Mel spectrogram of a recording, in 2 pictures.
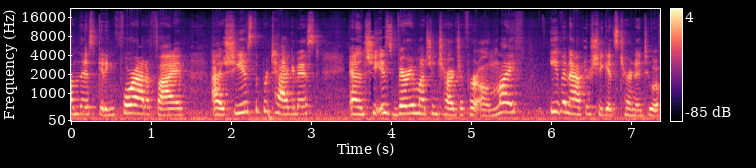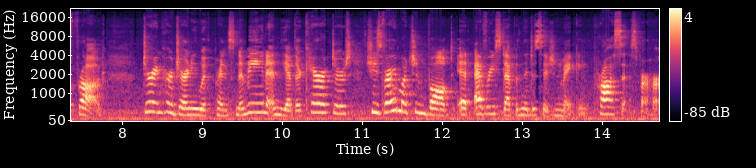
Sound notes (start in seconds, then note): none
